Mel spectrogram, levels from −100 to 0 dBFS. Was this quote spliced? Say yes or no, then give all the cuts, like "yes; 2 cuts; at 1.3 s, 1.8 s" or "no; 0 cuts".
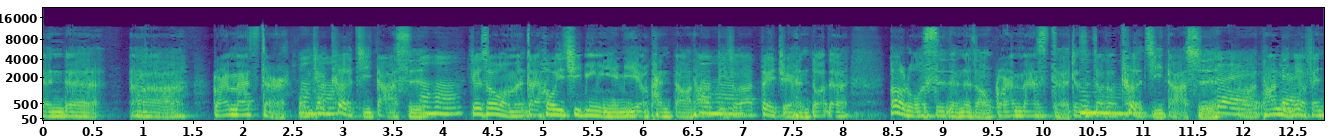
yes; 2 cuts; at 1.6 s, 8.4 s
